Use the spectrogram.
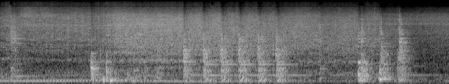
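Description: Cauliflower florets fry in a pan with onions and garlic, giving a steady sizzle broken by several scraping stirs and clatters of a utensil, close and fairly loud.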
